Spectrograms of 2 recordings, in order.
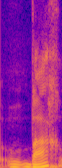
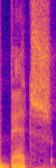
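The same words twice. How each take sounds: First: Bach said bax, German ch. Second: Batch said betch, English. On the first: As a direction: Bach with German ach sound. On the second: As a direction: Batch with tsch. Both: Shown as a demonstration. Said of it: "was auch immer".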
